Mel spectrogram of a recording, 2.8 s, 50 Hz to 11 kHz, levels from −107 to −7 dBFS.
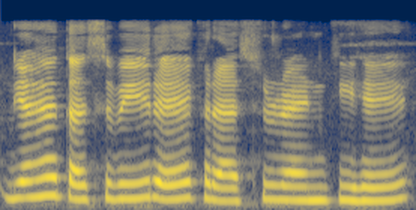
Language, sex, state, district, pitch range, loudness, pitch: Hindi, female, Madhya Pradesh, Bhopal, 210-240 Hz, -14 LUFS, 225 Hz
